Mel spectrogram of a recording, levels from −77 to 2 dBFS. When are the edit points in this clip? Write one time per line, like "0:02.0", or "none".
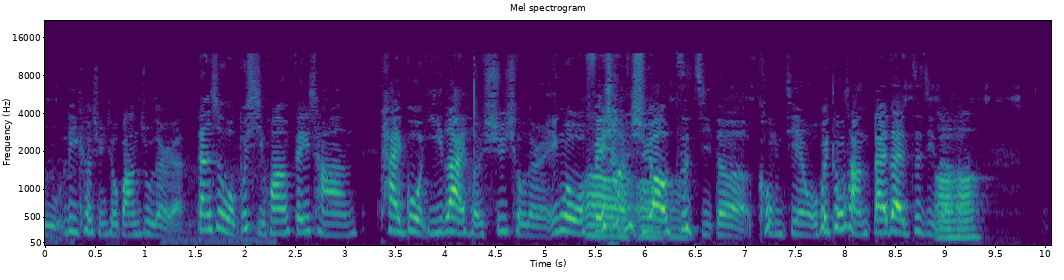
0:01.4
